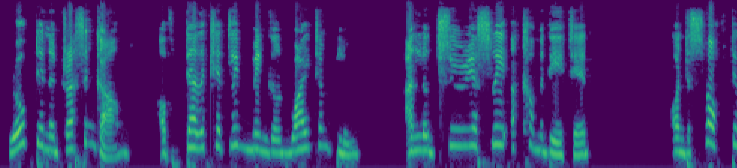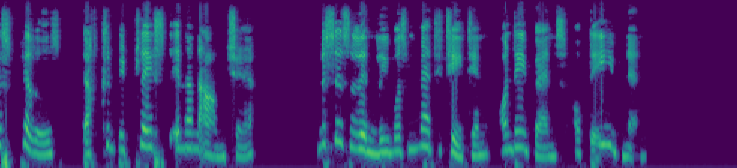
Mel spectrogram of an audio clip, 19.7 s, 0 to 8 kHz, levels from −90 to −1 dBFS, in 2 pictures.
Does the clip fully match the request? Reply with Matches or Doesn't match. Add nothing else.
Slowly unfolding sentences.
Matches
